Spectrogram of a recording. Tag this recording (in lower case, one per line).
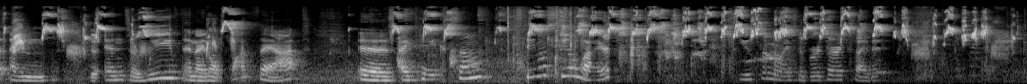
speech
